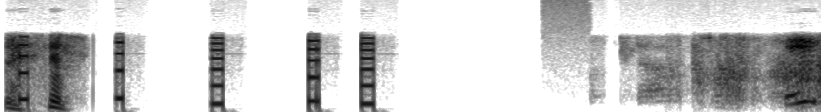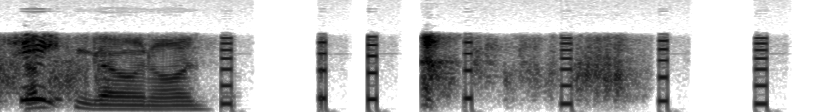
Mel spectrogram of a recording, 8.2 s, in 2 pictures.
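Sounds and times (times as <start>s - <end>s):
video game beeps from a phone: 0.0s - 0.4s, 6.4s - 8.0s
speech: 0.0s - 0.5s, 3.9s - 5.8s.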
